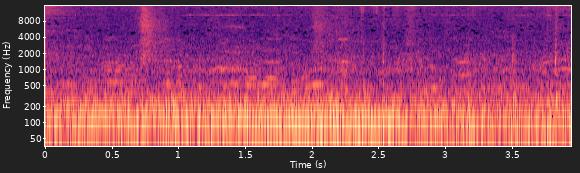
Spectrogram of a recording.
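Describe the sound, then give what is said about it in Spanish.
Heavy trucks rumble past on a street, a deep, continuous engine drone filling the whole stretch at a steady loudness, with faint indistinct voices underneath. “Que pasen los pendejos camiones, mira la verga.”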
